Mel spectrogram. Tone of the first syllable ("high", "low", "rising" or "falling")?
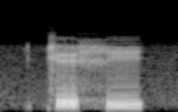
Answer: low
